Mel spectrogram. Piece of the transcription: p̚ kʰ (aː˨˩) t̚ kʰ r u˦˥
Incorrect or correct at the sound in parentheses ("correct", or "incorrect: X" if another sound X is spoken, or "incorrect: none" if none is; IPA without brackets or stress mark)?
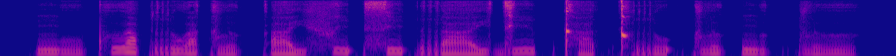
incorrect: a˨˩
